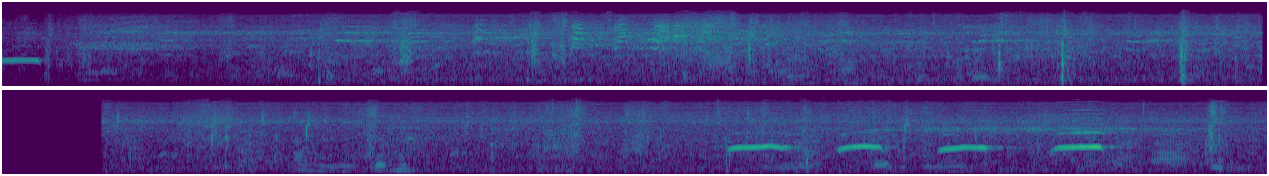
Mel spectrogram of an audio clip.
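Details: Baby monkey named Leo crying to its mother for milk: after a stretch of rustling and scattered clicks, four short, high, thin whines come in quick succession near the end, each rising then dropping, about half a second apart.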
